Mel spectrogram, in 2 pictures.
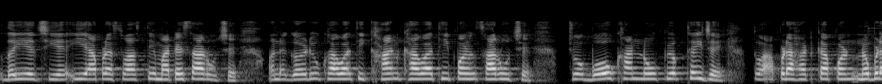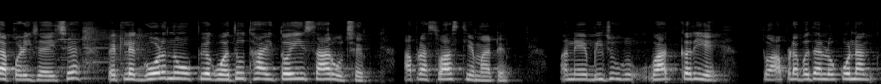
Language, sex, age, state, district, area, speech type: Gujarati, female, 30-45, Gujarat, Junagadh, urban, spontaneous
